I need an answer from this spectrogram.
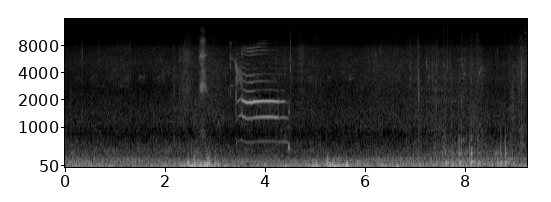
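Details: On a cat island, stray domestic cats are fed dry kibble, filmed with a GoPro. One cat gives a single clear meow lasting about a second, flat then dipping, over steady low rumbling background noise and a few soft knocks.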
